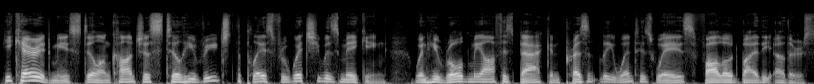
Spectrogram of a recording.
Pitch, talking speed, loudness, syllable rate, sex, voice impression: 110 Hz, 230 wpm, -20 LUFS, 5.5 syllables/s, male, very masculine, very adult-like, slightly old, very thick, tensed, very powerful, bright, hard, very clear, very fluent, very cool, intellectual, sincere, very calm, very mature, very friendly, very reassuring, very unique, elegant, very wild, sweet, very lively, very kind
